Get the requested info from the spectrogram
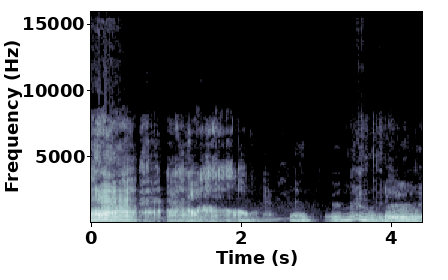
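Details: A female Belgian Malinois (Belgian Shepherd) growls harshly and fiercely, unprovoked, at a German Shepherd calmly lying about three meters away, with rough snarling bursts and a few rising, whining tones.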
